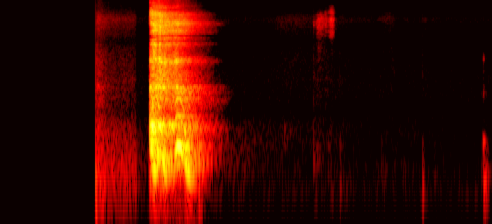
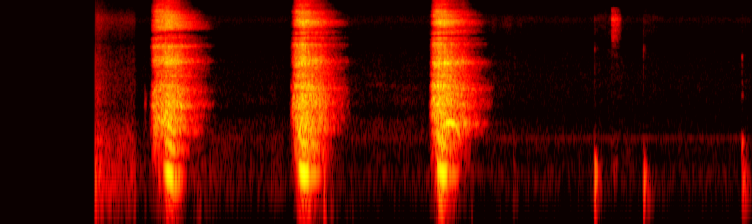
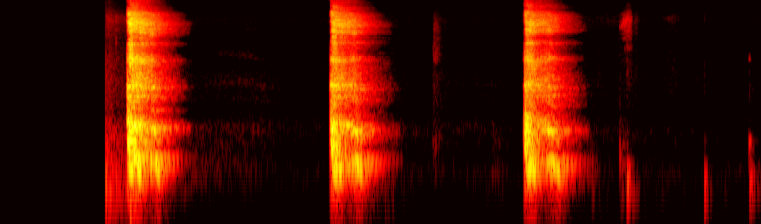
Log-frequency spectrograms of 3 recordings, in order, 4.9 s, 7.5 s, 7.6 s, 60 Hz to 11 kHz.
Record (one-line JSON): {"cough_length": "4.9 s", "cough_amplitude": 19643, "cough_signal_mean_std_ratio": 0.23, "exhalation_length": "7.5 s", "exhalation_amplitude": 11153, "exhalation_signal_mean_std_ratio": 0.29, "three_cough_length": "7.6 s", "three_cough_amplitude": 26028, "three_cough_signal_mean_std_ratio": 0.26, "survey_phase": "alpha (2021-03-01 to 2021-08-12)", "age": "45-64", "gender": "Female", "wearing_mask": "No", "symptom_none": true, "smoker_status": "Never smoked", "respiratory_condition_asthma": false, "respiratory_condition_other": false, "recruitment_source": "REACT", "submission_delay": "3 days", "covid_test_method": "RT-qPCR"}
